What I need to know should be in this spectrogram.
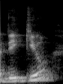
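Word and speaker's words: Deque: Se escribe D-E-Q-U-E, que se pronuncia DQ y está enfocado 100% en accesibilidad.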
